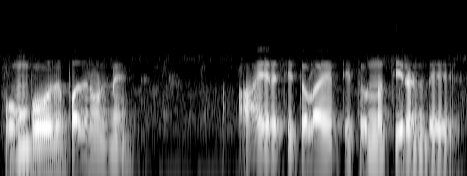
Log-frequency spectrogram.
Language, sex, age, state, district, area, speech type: Tamil, male, 18-30, Tamil Nadu, Perambalur, rural, spontaneous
